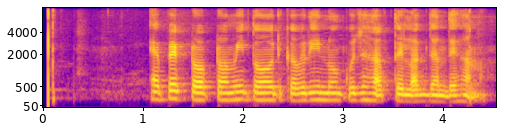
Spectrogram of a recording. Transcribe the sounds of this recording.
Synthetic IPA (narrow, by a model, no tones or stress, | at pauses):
ɛːpɛːk̚ʈɔːk̚ʈoːmĩːt̪õːɾɪkəʋɾiːnũːkʊd͡ʒɦəft̪eːləɡ̚d͡ʒãːnd̪eːɦə̰n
